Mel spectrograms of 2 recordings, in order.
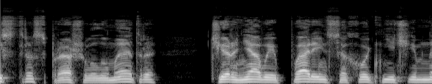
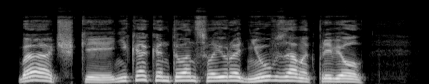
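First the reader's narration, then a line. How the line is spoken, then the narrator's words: Laughing youth. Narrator (Russian): Смеясь, говорил парнишка, чуть старше меня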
